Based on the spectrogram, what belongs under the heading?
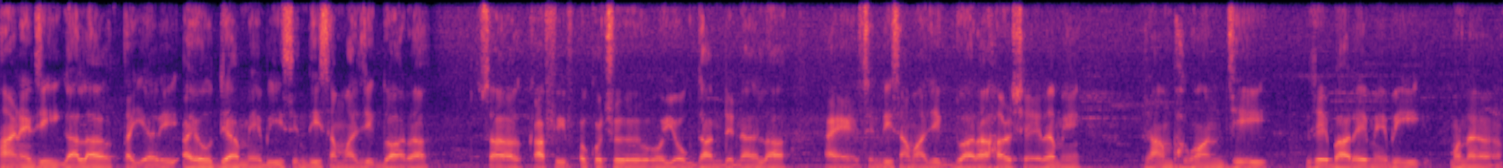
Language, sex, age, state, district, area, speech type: Sindhi, male, 30-45, Gujarat, Surat, urban, spontaneous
